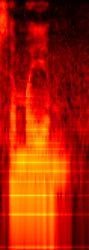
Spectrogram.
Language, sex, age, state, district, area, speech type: Telugu, male, 18-30, Andhra Pradesh, Anantapur, urban, read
